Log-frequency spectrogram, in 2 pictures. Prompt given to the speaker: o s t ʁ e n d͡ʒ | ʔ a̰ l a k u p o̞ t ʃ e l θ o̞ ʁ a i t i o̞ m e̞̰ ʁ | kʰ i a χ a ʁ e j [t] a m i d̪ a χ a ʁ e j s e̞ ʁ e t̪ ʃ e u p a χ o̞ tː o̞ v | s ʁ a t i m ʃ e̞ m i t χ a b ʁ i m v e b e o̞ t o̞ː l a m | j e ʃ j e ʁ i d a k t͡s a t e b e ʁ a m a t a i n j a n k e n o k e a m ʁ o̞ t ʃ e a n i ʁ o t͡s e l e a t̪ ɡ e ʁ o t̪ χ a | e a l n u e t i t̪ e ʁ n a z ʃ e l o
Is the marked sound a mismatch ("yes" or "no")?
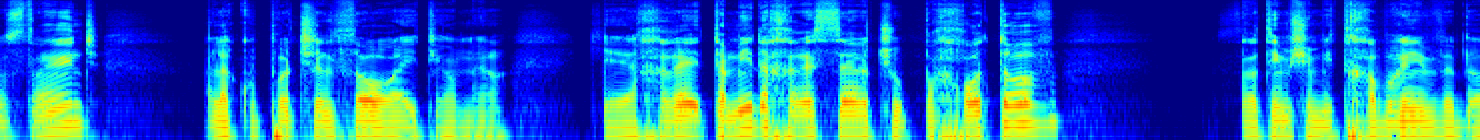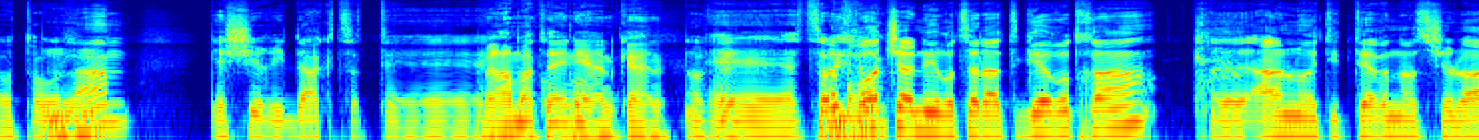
no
